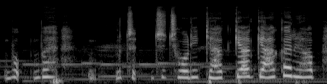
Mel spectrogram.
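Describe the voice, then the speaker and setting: Woman doing a nervous, stammering young guy, high and jumpy, soft music behind; storybook reading. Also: steady tone, normal speed, natural voice. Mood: flustered. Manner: stammering, pleading. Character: shy flustered young man, timid and nervous.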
